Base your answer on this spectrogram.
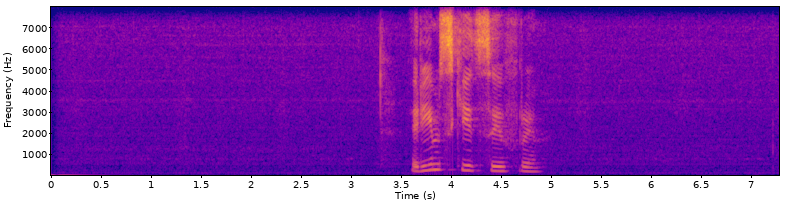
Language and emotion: Russian, neutral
